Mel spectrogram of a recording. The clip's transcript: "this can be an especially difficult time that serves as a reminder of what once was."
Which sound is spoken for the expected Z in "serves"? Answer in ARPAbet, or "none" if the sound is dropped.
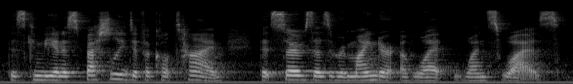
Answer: Z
